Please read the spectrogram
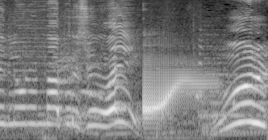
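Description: A man speaks for about a second, then a comic cartoon sound effect: a rising glide followed by a springy boing that rises and falls in pitch, marking a cut to the show's title sting.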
